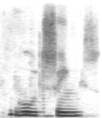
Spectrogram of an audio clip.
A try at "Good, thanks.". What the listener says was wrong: Good, thanks. Немножко язычок между зубками. Thanks.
